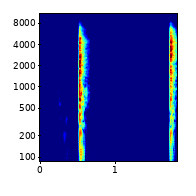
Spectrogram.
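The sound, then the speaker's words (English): Two lone hand claps from an audience, sharp and fairly loud, spaced over a second apart with silence between them, in a packed 1,200-seat auditorium at a touring stage show. Each clap cracks crisply and fades quickly, and no voices are heard. “And you could literally count the claps.”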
